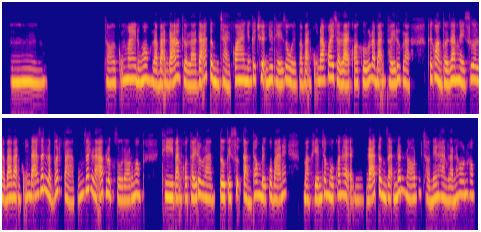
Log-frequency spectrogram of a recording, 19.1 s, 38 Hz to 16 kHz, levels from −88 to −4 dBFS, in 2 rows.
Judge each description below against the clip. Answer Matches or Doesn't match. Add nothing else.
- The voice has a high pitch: Matches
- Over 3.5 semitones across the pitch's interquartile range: Doesn't match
